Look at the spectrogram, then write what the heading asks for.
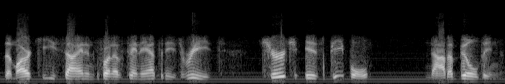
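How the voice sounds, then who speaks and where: A man's voice: mid-range voice, normal speed, fairly bright tone, no echo, low-quality recording. American male radio news reporter. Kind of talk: scripted radio news delivery.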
